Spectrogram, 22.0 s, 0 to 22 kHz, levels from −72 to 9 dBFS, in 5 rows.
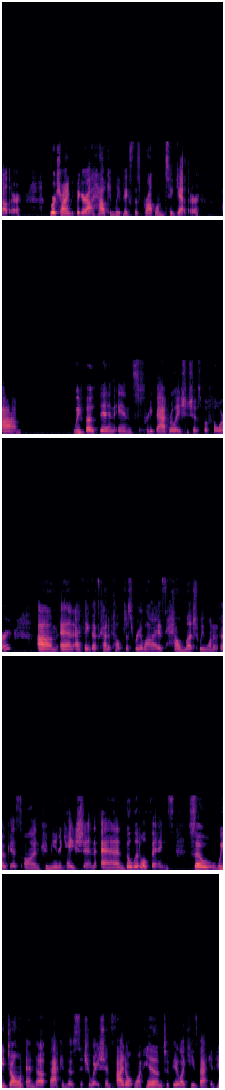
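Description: Across the whole speech clip there is plainly audible coding damage of the kind left by low-delay AAC compression, likely AAC-ELD running at a low rate consistent with around 32 kbps. The codec's short frames resolve the pitch harmonics poorly, so the voice comes out rough and grainy, with noise filling the gaps between harmonics and a thin, somewhat synthetic top band.

Three dropouts show AAC frame loss with concealment. The first runs from 7.16 to 7.30 s, after "we've both been in" and before "bad relationships before". The second runs from 13.07 to 13.15 s, between "realize how much we" and "on communication and the". The third runs from 19.88 to 19.95 s, between "back in those situations" and "I don't want him". In each gap the decoder rebuilds the missing audio from the last good spectrum. The longest patch covers about 90 ms and fits three lost frames, and the two later ones cover about 60 ms each, fitting two lost frames apiece. 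All three are too short to fade to silence and instead sound like brief smeared, noisy, phasey blurs.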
